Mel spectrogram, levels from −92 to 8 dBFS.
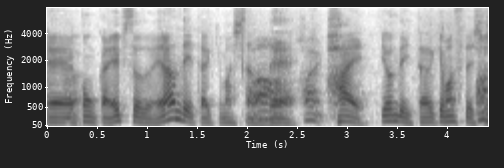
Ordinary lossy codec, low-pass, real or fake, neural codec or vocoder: none; none; real; none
